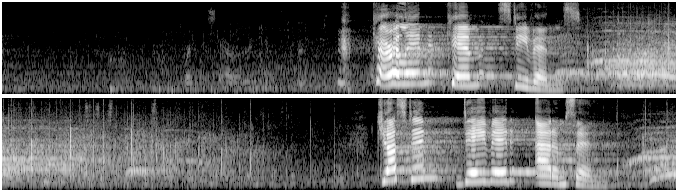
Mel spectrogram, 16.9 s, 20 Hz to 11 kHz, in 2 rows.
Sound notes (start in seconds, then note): 7.0 audience cheering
